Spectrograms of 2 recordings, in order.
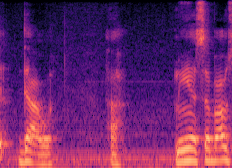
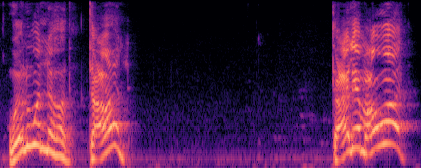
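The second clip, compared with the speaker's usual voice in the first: high-pitched calling out; appel insistant; 7 semitones higher than usual. Real, not acted. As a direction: call the runaway opponent back, voice lifted. Calling back the vanished opponent.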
